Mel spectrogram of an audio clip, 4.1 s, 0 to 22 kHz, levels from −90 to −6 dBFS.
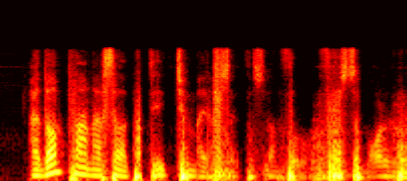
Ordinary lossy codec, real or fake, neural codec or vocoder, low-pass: none; fake; codec, 16 kHz in and 24 kHz out, 0.6 kbps, FocalCodec, streaming, 4096 codes; 7.2 kHz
